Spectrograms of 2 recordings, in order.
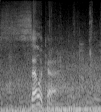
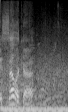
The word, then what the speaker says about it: Celica: It's Toyota Celica. It's Americans say Celica. Australians say Celica. Sarah Antoon combines them and says, Celica.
